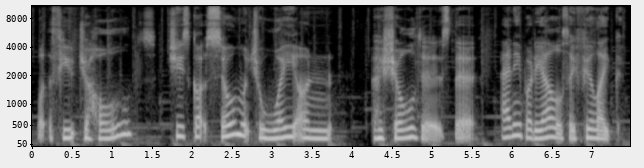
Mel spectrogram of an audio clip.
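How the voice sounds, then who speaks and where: Here a woman from Britain speaks in a creaky, mellow voice of medium pitch. Hosting a reaction video, she gives casual, opinionated commentary in a chatty way, leaning often on "like" as filler.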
